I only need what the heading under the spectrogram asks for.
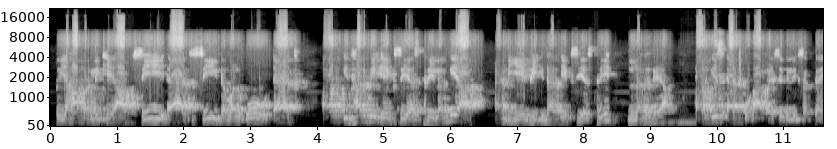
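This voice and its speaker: A man teaching chemistry in a slightly high voice, spelling out names and asking and answering his own questions. He calls the students dear children. The sound is very echoey, with clear music playing underneath. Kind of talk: classroom lecture. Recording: very echoey room with music behind.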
